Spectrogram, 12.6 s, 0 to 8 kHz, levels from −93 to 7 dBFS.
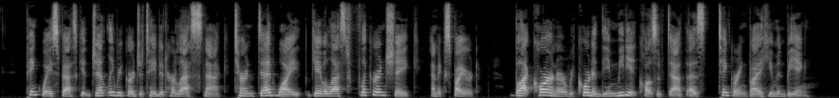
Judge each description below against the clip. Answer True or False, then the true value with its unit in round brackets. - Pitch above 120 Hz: True (185 Hz)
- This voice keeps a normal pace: True (150 wpm)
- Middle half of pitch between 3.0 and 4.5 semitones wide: False (5.3 semitones)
